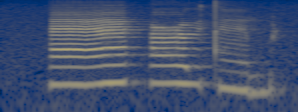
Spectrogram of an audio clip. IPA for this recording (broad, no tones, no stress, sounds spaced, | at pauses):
æ | ʕ ʉ t ẽ b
